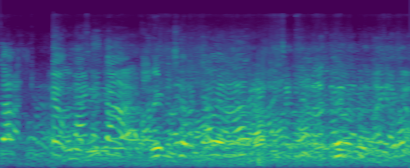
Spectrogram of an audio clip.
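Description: Crowd chatter: several men talking at once, voices overlapping close around the microphone.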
